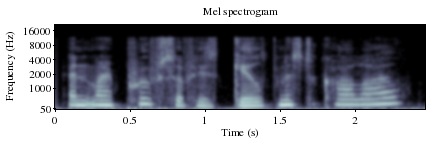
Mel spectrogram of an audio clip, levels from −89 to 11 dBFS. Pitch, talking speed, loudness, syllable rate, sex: 220 Hz, 195 wpm, -16 LUFS, 4.7 syllables/s, female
